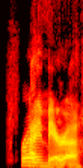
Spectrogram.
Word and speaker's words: Chimera: Chimera with a with a with a hard Yeah, with a hard K.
